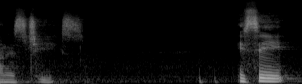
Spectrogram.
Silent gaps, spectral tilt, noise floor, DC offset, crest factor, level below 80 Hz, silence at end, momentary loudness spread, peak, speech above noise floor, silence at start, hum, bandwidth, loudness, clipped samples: none; -4 dB/octave; -63 dBFS; under 0.1%; 20 dB; -72 dBFS; 0 s; 13 LU; -14 dBFS; 32 dB; 0 s; none; over 20 kHz; -30 LUFS; under 0.1%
